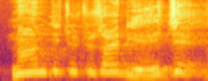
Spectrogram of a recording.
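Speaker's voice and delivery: acted grandparent's objection, high and loud; worried protest. Grandparent warning the pastor about teasing, worried protest.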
